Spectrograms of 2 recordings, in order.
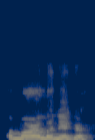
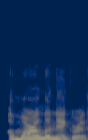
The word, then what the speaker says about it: Amara La Negra: around what's her name again say it again amar la nega amara la negra she's um i know how to say her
